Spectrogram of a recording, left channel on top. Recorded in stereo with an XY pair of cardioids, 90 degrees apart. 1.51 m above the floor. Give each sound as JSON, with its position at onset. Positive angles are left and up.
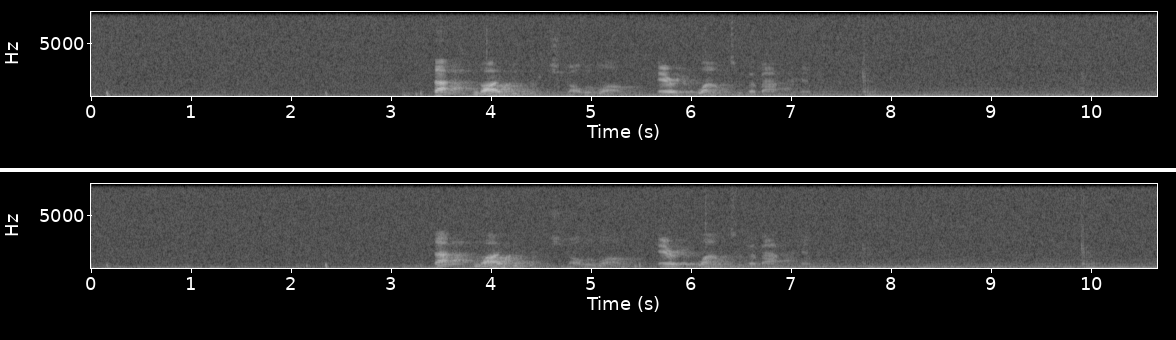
{"t": 3.4, "sound": "a man speaking", "azimuth_deg": 60, "distance_m": 6.5}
